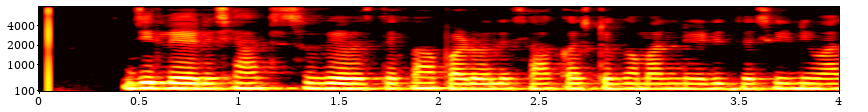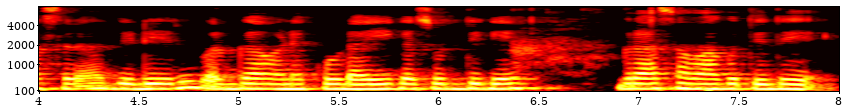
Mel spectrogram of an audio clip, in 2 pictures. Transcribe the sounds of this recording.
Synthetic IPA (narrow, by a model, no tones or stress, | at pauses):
d͡ʒilːɛjɐlːiʃaːnt̪i̥sud̪ʋjɐʋɐst̪ʰɛkaːpaːɽuʋɐlːisaːkɐʂʈuɡɐmɐnɐniːɽid̪ːɐʃiːniʋaːsɐd̪ɐ̰d̪iɽiːɾʋɐɾɡaːʋɐɳekuːɽɐiːɡɐsud̪ʱːiɡe̞ | ɡɾaːsɐʋaːɡut̪ːid̪e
